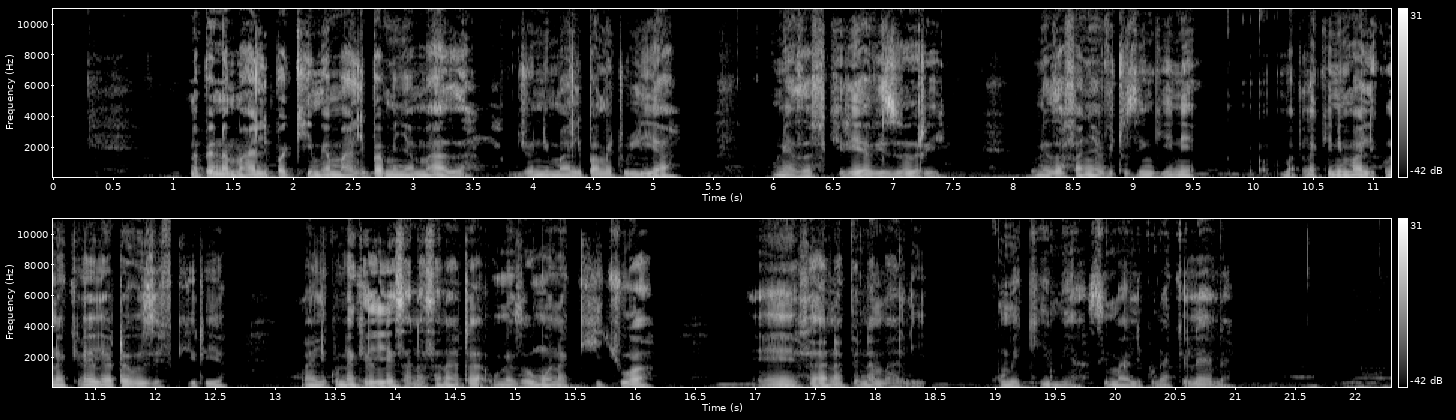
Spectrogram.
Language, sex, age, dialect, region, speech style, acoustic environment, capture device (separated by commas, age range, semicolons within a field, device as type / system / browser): Swahili, male, 18-24, Kenya - Nairobi Sheng-influenced, Kenya, happy; relaxed; focused, silence, mobile / Linux / Chrome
